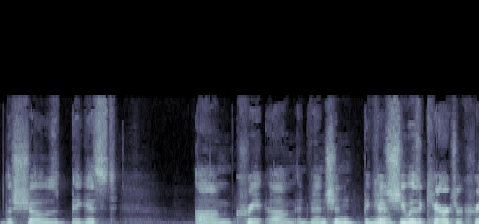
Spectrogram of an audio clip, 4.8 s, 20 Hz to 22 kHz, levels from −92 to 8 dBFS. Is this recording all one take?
yes; 0 cuts

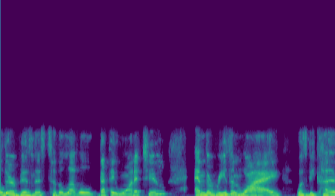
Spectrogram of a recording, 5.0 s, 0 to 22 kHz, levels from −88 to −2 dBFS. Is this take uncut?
yes; 0 cuts

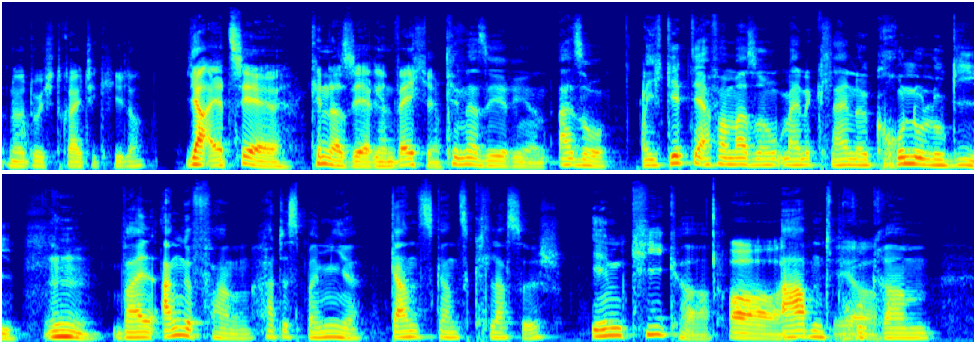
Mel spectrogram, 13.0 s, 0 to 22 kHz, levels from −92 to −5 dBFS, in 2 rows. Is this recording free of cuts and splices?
no; 3 cuts; at 1.0 s, 4.2 s, 10.3 s

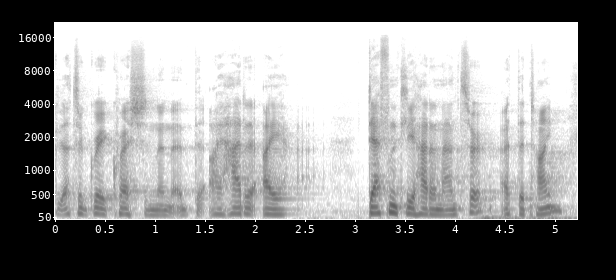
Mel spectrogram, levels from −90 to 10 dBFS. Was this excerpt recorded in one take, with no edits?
yes; 0 cuts

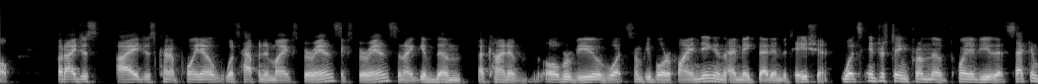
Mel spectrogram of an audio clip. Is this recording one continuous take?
no; 3 cuts; at 3.4 s, 7.3 s, 8.3 s

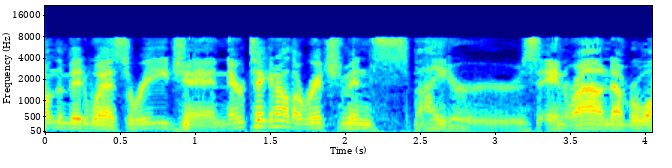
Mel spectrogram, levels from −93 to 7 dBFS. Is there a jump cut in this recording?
no; 0 cuts

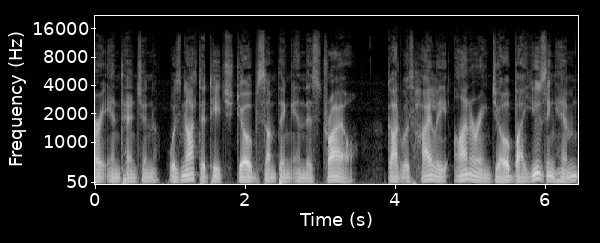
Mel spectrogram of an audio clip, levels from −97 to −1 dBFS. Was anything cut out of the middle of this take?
no; 0 cuts

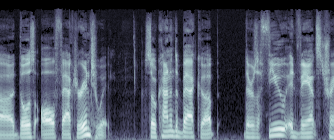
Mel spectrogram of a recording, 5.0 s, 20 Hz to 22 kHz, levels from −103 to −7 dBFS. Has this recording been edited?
no; 0 cuts

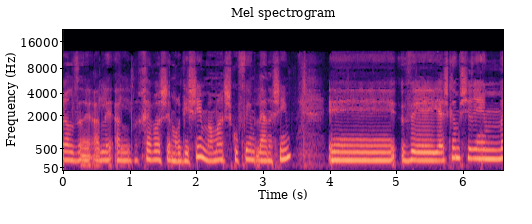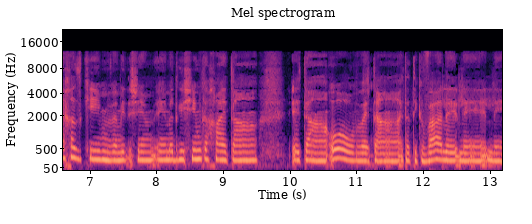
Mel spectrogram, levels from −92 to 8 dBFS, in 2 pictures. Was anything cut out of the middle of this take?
yes; 1 cut; at 2.9 s

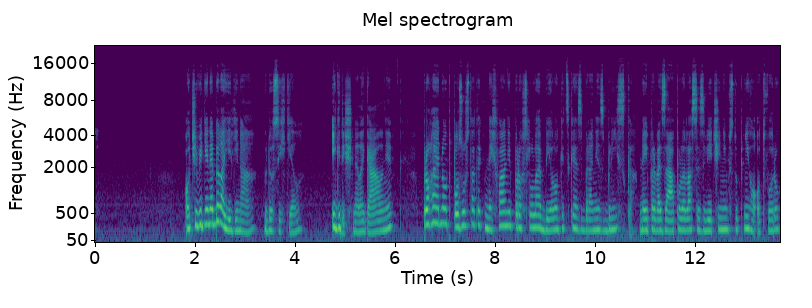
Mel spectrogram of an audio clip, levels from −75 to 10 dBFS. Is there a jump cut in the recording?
yes; 2 cuts; at 3.3 s, 10.8 s

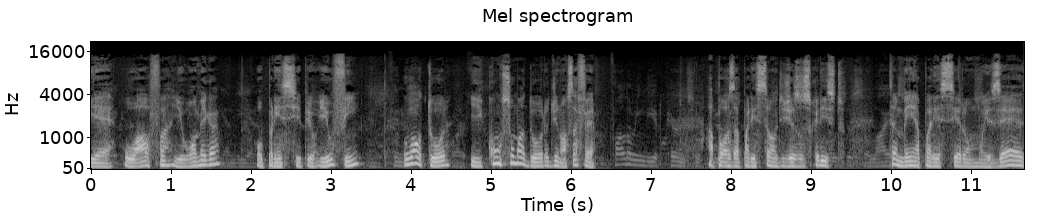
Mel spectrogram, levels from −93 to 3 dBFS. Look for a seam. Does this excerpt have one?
no; 0 cuts

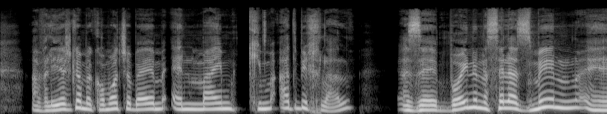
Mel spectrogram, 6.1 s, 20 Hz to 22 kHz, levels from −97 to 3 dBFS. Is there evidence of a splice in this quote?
no; 0 cuts

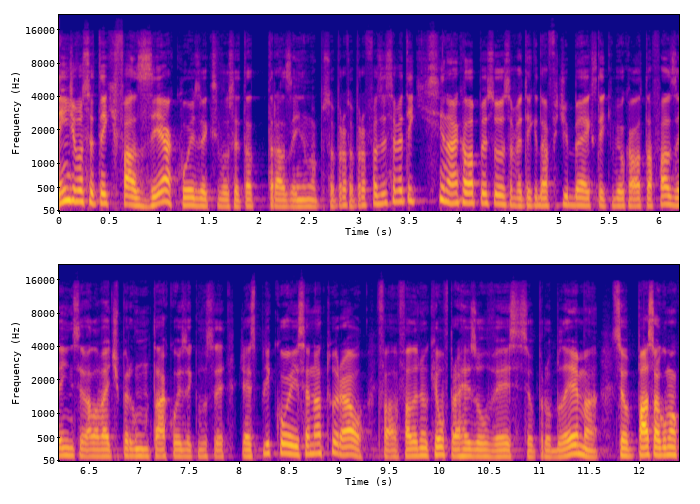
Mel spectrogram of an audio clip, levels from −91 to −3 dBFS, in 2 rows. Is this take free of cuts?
no; 5 cuts; at 2.9 s, 5.4 s, 7.9 s, 9.3 s, 10.1 s

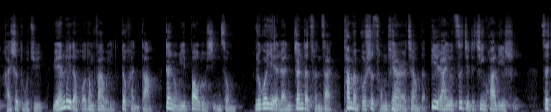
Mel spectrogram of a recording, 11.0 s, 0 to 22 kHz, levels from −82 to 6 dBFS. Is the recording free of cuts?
no; 5 cuts; at 0.9 s, 3.2 s, 4.8 s, 6.8 s, 8.6 s

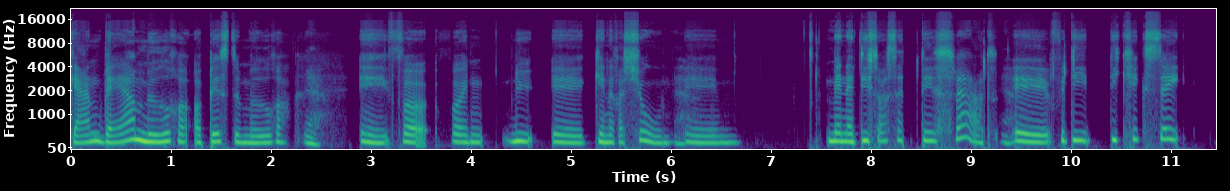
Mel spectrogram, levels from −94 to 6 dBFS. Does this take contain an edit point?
yes; 2 cuts; at 8.0 s, 8.4 s

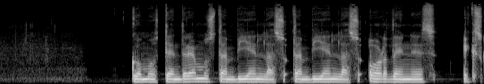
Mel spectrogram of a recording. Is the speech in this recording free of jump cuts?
no; 2 cuts; at 1.6 s, 2.9 s

